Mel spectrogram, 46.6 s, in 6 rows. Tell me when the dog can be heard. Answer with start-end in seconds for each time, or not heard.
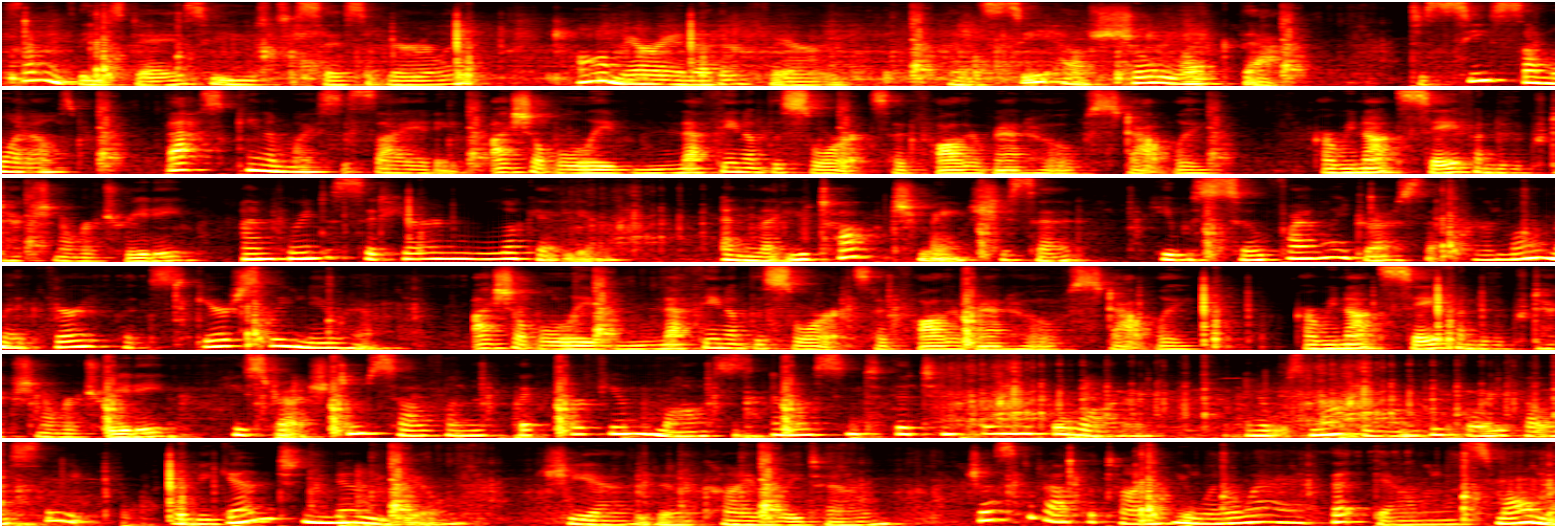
not heard.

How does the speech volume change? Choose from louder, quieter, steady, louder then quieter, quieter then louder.
steady.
